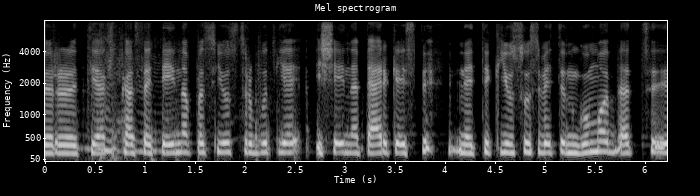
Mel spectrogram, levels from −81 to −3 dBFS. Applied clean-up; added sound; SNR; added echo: neural mask model RNNoise.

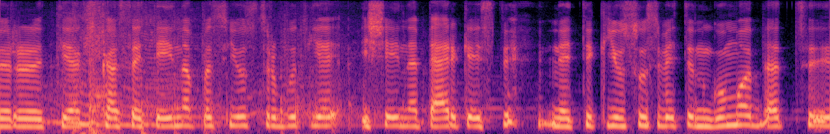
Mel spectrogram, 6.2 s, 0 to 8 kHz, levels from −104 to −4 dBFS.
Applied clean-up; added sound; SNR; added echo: none; Race car, auto racing / Accelerating, revving, vroom; 14 dB; none.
